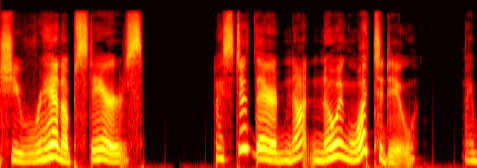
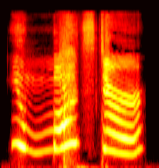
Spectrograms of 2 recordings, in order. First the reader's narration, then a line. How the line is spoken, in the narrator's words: Clarice shouted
